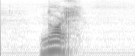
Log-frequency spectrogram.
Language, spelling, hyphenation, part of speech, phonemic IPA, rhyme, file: Dutch, nor, nor, noun, /nɔr/, -ɔr, Nl-nor.ogg
- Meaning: jail, prison; imprisonment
